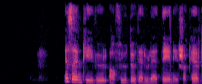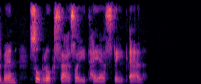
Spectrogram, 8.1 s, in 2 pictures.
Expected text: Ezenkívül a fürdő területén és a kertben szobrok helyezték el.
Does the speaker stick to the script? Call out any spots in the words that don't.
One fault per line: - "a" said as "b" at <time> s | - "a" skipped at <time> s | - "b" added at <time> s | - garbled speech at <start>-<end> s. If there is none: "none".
- "százait" added at 5.1 s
